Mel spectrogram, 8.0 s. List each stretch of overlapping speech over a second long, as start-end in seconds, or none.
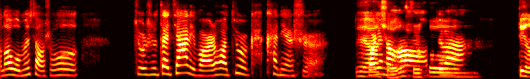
none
